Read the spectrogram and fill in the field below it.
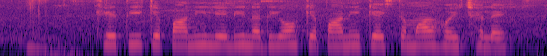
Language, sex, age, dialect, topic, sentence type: Maithili, female, 25-30, Angika, agriculture, statement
